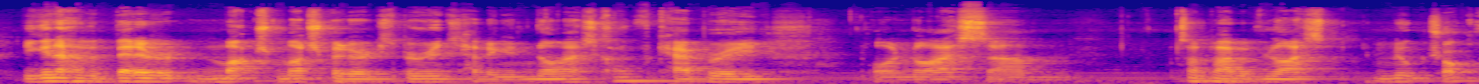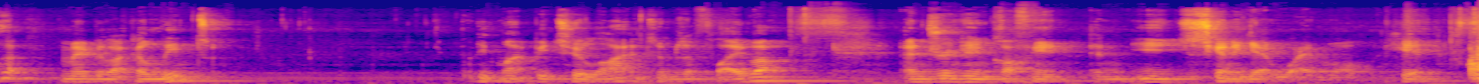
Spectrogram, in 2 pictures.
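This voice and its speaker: Music plays in the background while a man delivers his words with lively intonation. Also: moderate pace. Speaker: food reviewer. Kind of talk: casual talk to camera.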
